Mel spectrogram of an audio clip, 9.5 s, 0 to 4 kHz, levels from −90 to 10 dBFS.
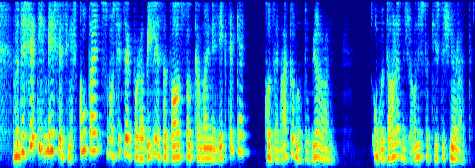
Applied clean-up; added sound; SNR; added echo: neural mask model DeepFilterNet 3.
